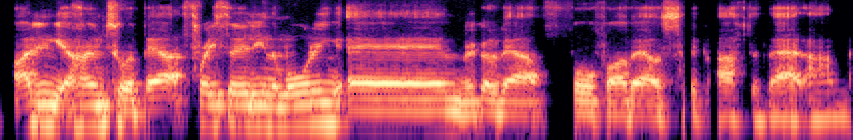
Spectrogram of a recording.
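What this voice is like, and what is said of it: Tired, worn-out voice. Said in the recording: “As you can probably tell by my voice ... it was a long night ... I feel like rubbish”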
